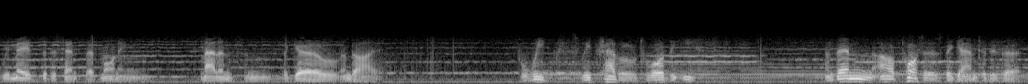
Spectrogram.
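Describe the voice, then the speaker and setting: A haunted, brooding adventurer. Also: male voice, low voice, unhurried, pauses often. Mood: somber. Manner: earnest, brooding narration. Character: weary male adventurer, haunted and longing. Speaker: leading man and narrator. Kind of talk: 1930s radio drama acting. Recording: tinny old radio broadcast with music.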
